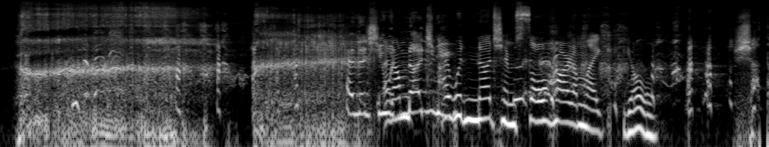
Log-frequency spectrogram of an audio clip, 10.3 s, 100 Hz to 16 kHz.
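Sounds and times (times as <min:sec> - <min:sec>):
voice imitating loud snoring: 0:00.2 - 0:05.3
laughter: 0:00.9 - 0:10.2
speech: 0:04.7 - 0:08.9, 0:09.8 - 0:10.2.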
